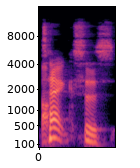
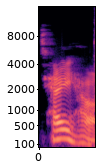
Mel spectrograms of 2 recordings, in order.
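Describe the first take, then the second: First: The name has the usual English pronunciation. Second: The name has the original Spanish pronunciation.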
